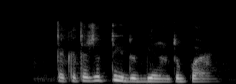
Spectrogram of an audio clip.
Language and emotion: Russian, angry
